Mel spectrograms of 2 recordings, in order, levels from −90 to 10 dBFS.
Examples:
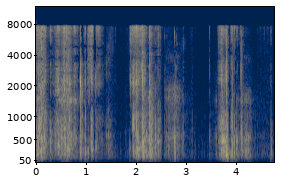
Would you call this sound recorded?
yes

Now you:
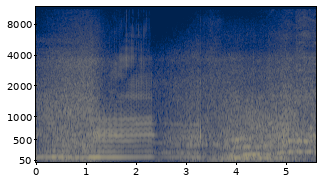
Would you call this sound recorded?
yes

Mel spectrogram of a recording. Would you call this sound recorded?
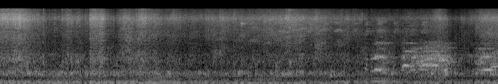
yes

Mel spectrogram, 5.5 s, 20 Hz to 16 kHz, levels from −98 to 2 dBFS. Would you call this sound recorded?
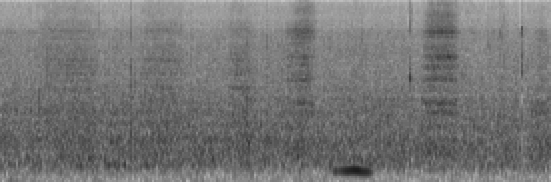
no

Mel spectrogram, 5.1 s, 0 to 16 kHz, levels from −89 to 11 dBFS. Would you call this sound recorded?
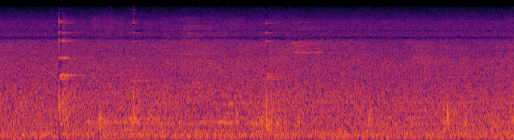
yes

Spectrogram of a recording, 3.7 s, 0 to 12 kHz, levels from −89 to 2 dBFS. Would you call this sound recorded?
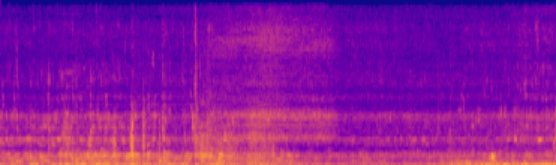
yes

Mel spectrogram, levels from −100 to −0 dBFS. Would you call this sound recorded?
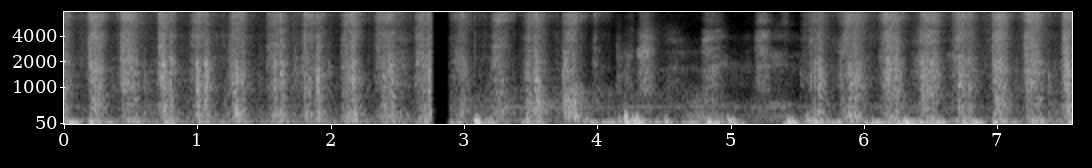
no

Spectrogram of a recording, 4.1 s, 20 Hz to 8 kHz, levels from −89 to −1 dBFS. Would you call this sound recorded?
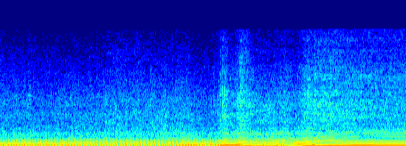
yes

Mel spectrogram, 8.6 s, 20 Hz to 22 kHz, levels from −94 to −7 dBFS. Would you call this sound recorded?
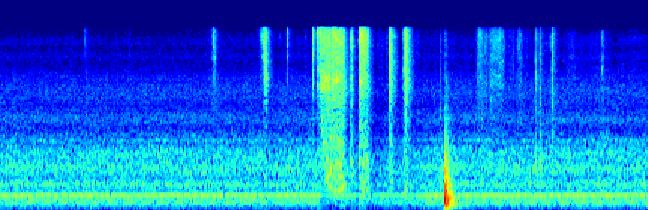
yes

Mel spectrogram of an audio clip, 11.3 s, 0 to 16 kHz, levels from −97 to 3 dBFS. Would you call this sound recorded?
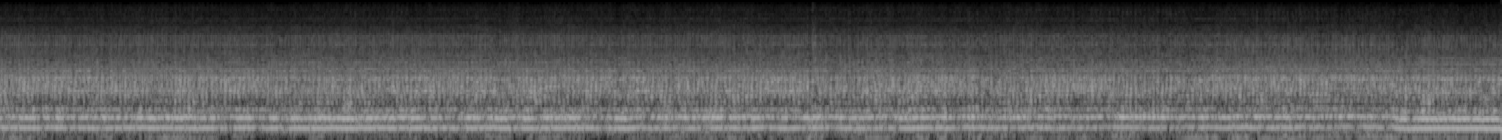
no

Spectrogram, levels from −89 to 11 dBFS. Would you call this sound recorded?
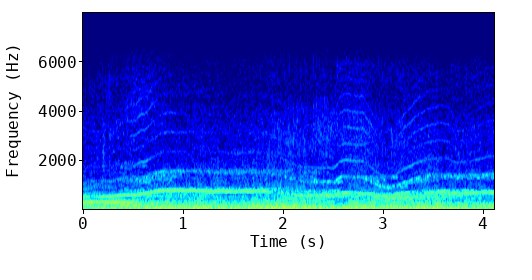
yes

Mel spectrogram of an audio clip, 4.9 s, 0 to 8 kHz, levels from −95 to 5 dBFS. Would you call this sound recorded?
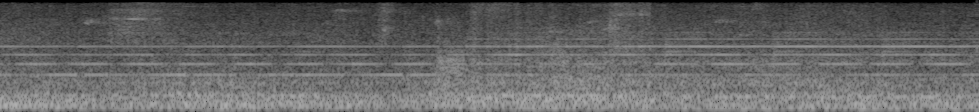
yes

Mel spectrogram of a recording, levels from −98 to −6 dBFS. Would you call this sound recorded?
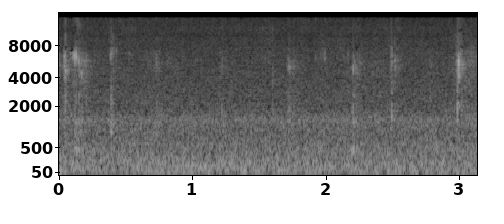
yes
